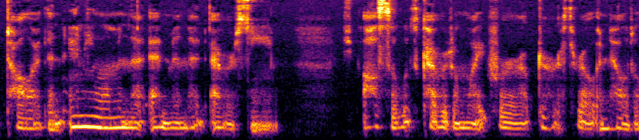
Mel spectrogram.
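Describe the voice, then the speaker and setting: Slow, breathy whispering woman storyteller. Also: low voice, warm tone. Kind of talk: ASMR bedtime story reading.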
